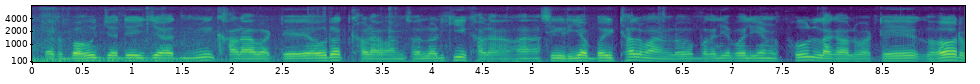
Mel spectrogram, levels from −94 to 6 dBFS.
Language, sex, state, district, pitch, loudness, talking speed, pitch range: Bhojpuri, male, Uttar Pradesh, Deoria, 130 Hz, -20 LUFS, 160 wpm, 115-135 Hz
